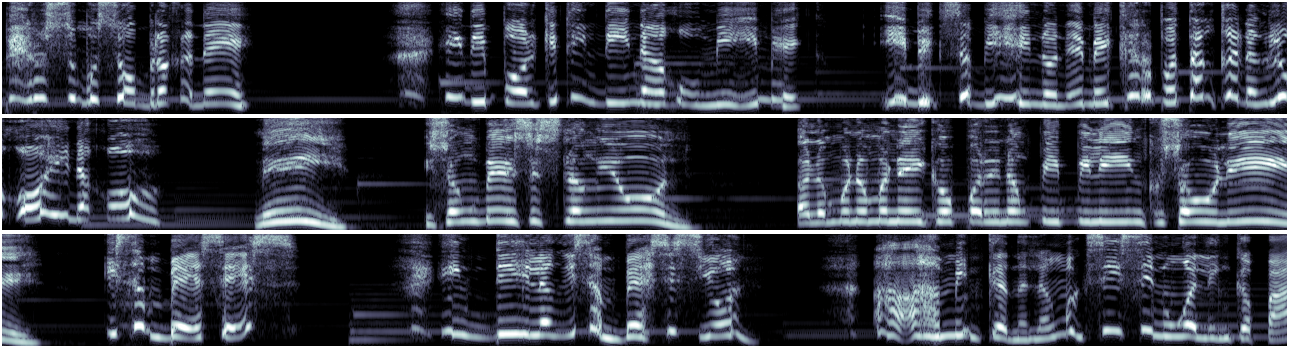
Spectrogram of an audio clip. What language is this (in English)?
Filipino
